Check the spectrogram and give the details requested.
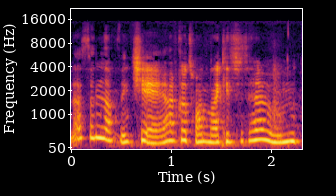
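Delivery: put-on posh, high-pitched voice with an admiring tone.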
